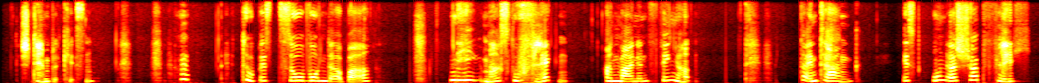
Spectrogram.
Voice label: traurig

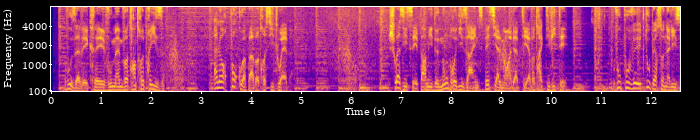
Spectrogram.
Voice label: TV-Spot

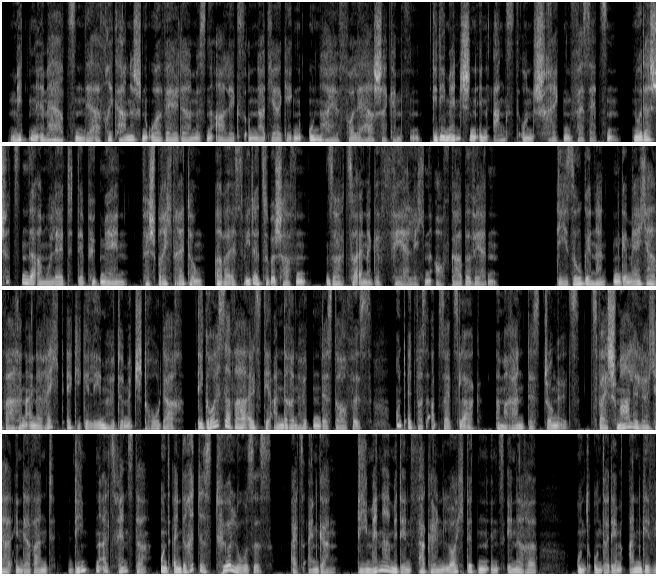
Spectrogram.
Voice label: Hörbuch

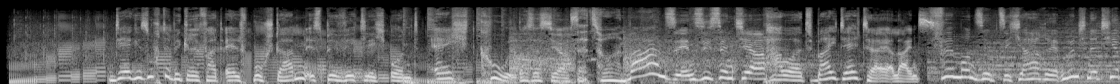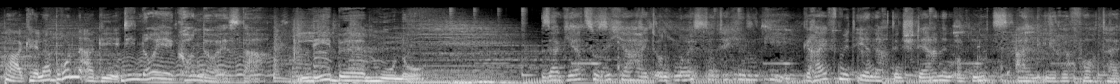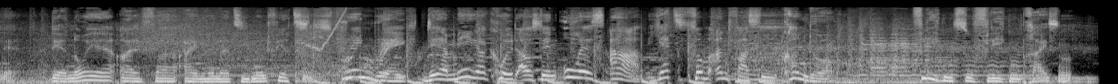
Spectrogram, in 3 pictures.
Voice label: Werbung Mix

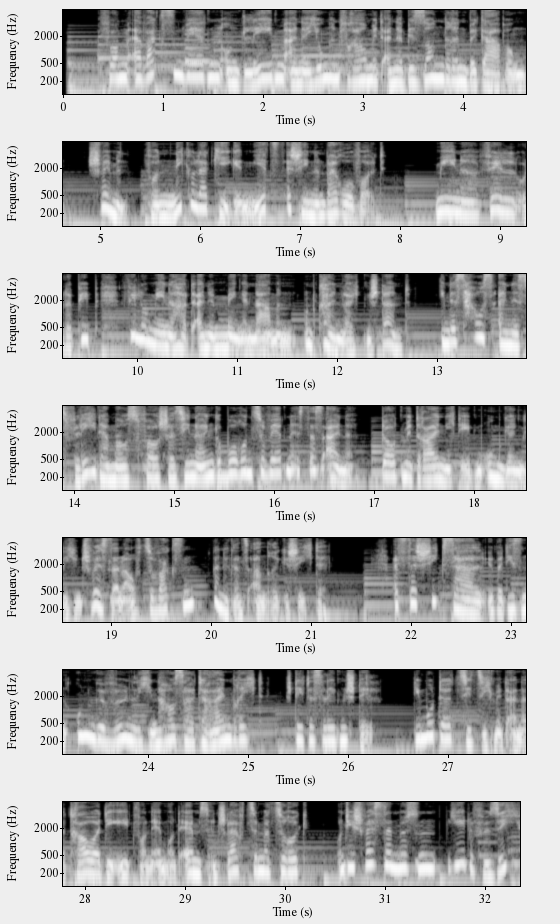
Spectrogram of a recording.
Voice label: Radio Buchtipp

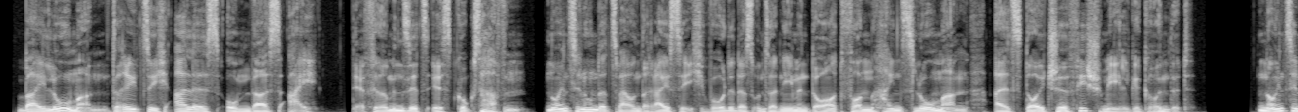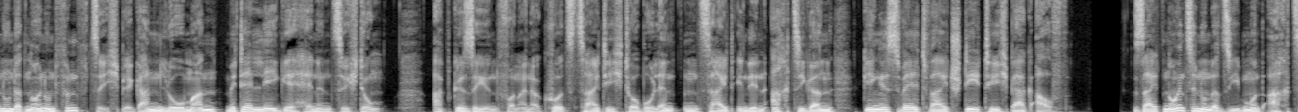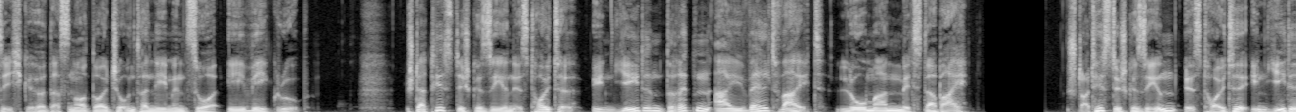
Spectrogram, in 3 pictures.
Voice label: Imagefilm; Lohmann

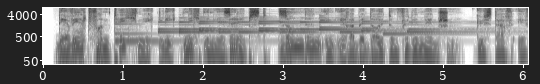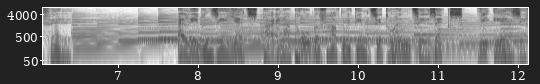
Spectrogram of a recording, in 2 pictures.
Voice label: Radiowerbung; Citroen

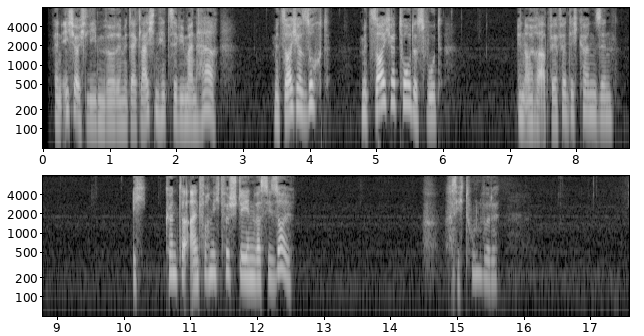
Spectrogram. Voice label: Hörbuch; Shakespeare

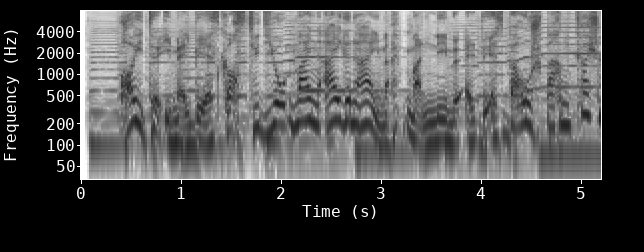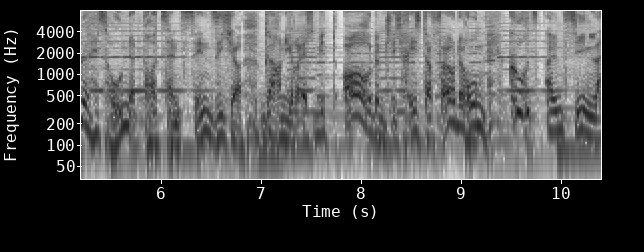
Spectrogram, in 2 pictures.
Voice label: TV-Spot deutsch

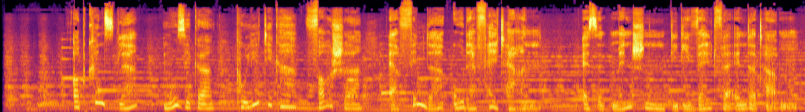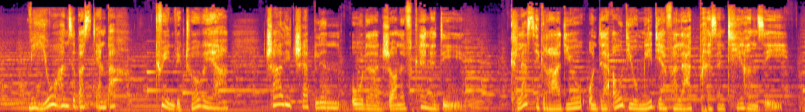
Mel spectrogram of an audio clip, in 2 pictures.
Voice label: Radio Trailer

